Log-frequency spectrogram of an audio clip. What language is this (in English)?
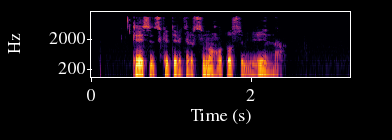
Japanese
